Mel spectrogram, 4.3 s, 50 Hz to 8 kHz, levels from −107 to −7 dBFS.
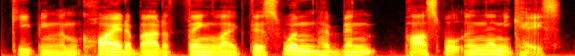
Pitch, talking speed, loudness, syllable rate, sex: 105 Hz, 210 wpm, -21 LUFS, 4.9 syllables/s, male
